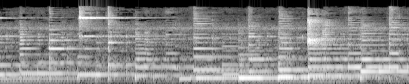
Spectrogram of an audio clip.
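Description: Mandolin picking a melody of single plucked notes in quick succession, with a low held note underneath.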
